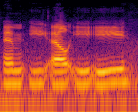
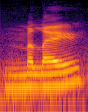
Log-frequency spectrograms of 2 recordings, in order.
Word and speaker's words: melee: accidents outside the u.s how do i pronounce m-e-l-e-e i just say melee i've heard people say neely i've heard people say malay it isn't malay isn't that like a nationality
